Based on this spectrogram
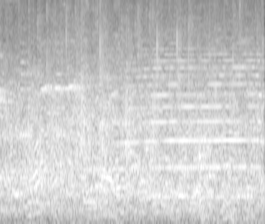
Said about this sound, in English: Everybody, big clap them, clap them, clap them, clap them.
